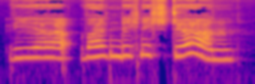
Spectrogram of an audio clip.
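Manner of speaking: stammering. Reading a story: a character swims backward from a lantern fish, stammering. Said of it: "stotterte Serena und schwamm eilig rückwärts".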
